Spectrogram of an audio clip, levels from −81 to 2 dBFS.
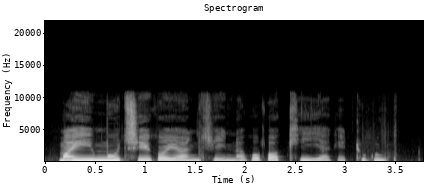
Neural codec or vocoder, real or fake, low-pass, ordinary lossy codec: none; real; 10.8 kHz; none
